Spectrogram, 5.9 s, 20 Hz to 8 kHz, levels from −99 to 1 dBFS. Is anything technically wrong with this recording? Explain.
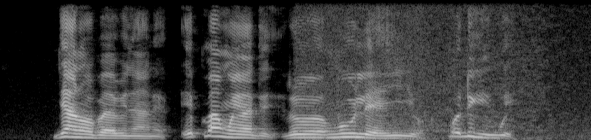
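Yes. Noise suppressor artifacts run through the whole speech clip. Frame by frame, the suppressor pulls down every band it judges to be steady background, by about 17 dB, so the noise dips between phrases and swells back under the speech. That pumping is most audible after the room noise rises by about 19 dB around the 3-second mark, settling about 20 dB below the speech. A noise gate would instead cut the noise in hard on-off steps. The call's microphone processing is also audible as a band limit, with nothing above 8 kHz.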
